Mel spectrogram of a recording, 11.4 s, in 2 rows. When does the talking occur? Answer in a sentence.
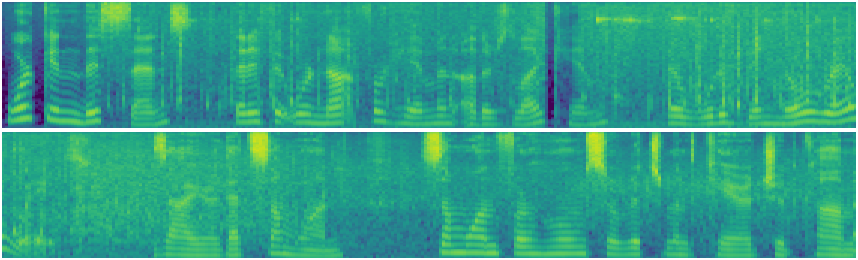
The talking can be heard from 0.0 to 11.3 s.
